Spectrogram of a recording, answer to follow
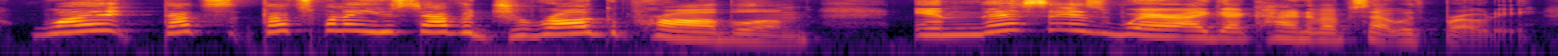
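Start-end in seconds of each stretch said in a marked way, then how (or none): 0.1-3.1 shocked. Retold or imitated. Steph shocked at being called crazy.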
